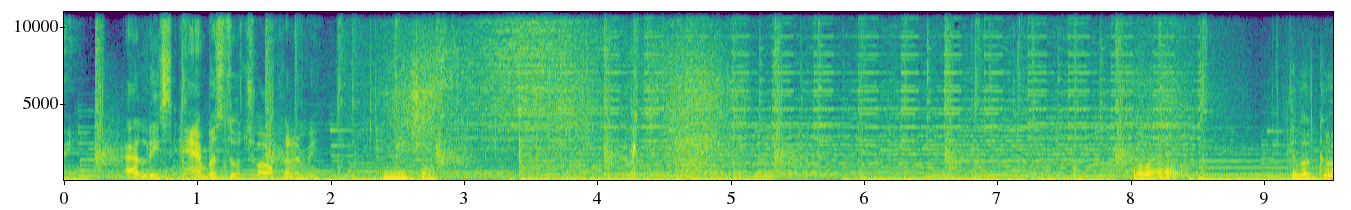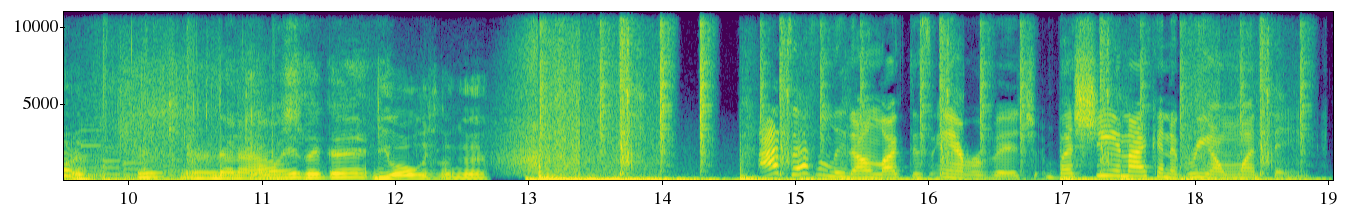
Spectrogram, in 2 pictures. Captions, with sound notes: At least Amber's still talking to me. >>: Give me a kiss. (kissing) What? >>: You look good. >>: Thank you, don't I always look good? >>: You always look good. (dramatic music) >>: I definitely don't like this Amber bitch but she and I can agree on one thing,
